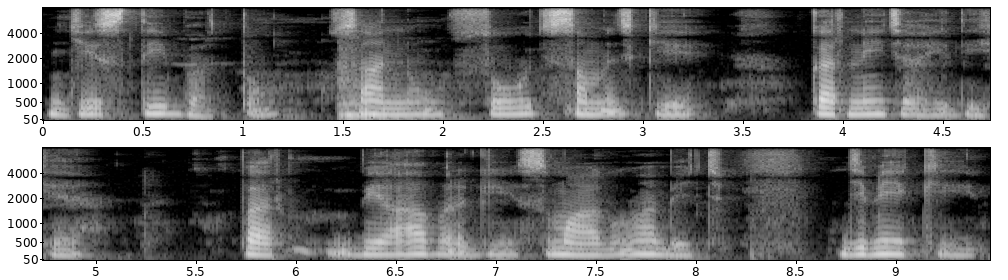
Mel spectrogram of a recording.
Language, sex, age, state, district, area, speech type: Punjabi, female, 45-60, Punjab, Jalandhar, rural, spontaneous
